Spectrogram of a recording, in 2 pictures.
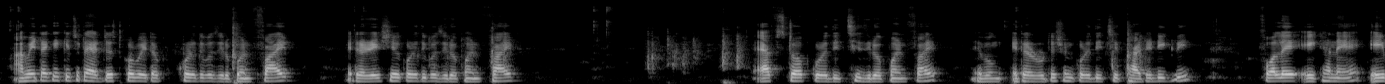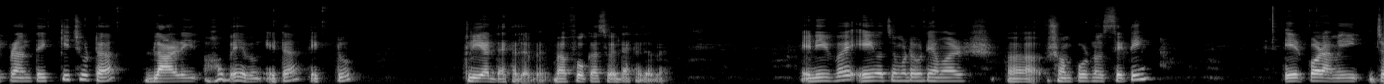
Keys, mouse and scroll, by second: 0.6-3.6 drag, 4.0-9.4 drag, 10.5-13.6 drag, 22.5 ctrl+s, 23.6 click, 24.4 scroll down 4, 24.6-26.0 middle drag, 26.0-27.0 scroll down 2, 27.0-27.6 scroll down 1.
